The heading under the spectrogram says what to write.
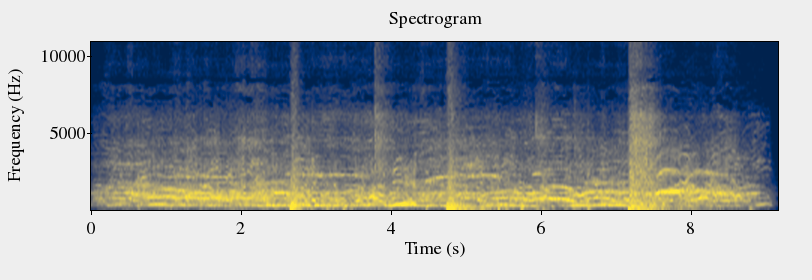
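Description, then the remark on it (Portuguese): A dense crowd screams and shouts nonstop as riot police advance on it after an afternoon of negotiation, while several sharp stun grenade blasts, about four, burst out at irregular intervals, the last one the loudest. “o dia terminou aos sons de gritos e bombas, registrados pelo TJ UFSC”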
